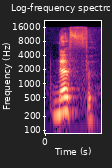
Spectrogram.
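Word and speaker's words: neuf: 9는 네프. 9도 역시 발음이 되죠.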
